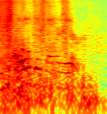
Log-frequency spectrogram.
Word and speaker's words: Golda Meir: Golda Meir.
